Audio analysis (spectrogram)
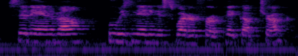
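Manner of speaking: ordinary delivery, nothing marked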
